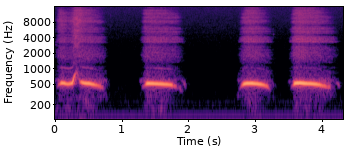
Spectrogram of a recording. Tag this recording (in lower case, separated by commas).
animal, bird, wild animals, bird song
